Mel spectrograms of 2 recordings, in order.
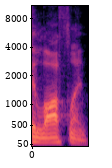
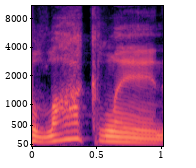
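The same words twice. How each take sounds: First: "Laughlin" said as LOFF-lin; mispronunciation. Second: "Laughlin" said as LOCK-lin, drawn out; "Laughlin" with the gh as a hard k; corrected pronunciation. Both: Shown as a demonstration. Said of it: "Oh, I say Laughlin".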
